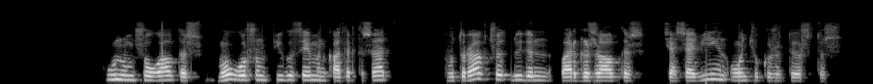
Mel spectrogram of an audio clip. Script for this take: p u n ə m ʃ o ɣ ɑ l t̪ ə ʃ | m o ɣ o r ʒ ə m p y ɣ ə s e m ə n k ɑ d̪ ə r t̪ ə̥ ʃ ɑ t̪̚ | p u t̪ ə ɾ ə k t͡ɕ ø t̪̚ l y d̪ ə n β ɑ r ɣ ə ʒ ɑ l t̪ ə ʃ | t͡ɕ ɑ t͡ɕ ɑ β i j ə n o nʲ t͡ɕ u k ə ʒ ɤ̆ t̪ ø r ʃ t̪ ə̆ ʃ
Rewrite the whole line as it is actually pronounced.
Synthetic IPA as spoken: p u n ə m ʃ o ɣ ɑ l t̪ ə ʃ | m o ɣ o r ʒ ə m p y ɣ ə s e m ə n k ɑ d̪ ə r t̪ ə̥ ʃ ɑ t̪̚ | p u t̪ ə ɾ ɑ k t͡ɕ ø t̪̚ l y d̪ ə n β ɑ r ɣ ə ʒ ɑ l t̪ ə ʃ | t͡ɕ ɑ t͡ɕ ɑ β i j ə n o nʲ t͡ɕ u k ə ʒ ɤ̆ t̪ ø r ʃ t̪ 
